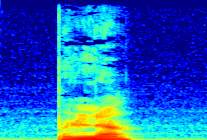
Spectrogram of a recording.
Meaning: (adjective) 1. full, full up 2. plenty 3. solid 4. full 5. mid-; middle 6. pregnant; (adverb) 1. due 2. a lot, lots of, many; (noun) 1. full tank (of gas) 2. downstroke (of a letter)
- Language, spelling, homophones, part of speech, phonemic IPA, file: French, plein, plains / plaint / plaints / pleins, adjective / adverb / noun / preposition, /plɛ̃/, Fr-plein.ogg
